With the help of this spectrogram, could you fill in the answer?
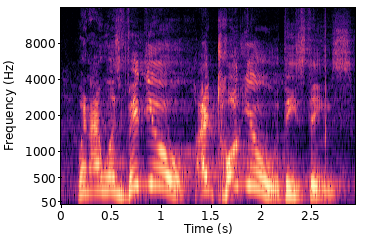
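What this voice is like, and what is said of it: Put-on Hebrew accent as Paul. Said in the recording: “I can imagine Paul, the Jewish guy. ... In that Hebrew accent.”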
